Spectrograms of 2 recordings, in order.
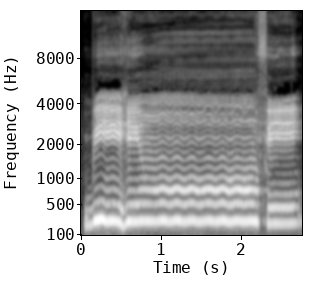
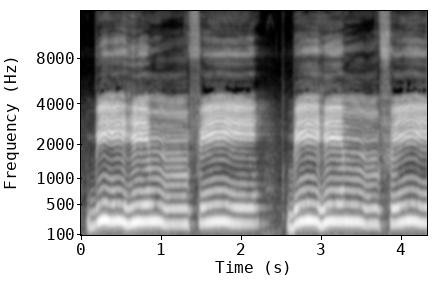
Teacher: mim mati bertemu dengan Fa cara bacanya jelas terang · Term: izhar syafawi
